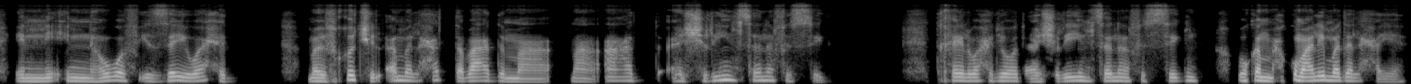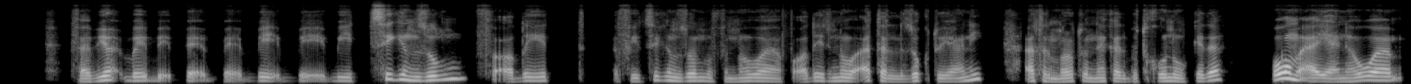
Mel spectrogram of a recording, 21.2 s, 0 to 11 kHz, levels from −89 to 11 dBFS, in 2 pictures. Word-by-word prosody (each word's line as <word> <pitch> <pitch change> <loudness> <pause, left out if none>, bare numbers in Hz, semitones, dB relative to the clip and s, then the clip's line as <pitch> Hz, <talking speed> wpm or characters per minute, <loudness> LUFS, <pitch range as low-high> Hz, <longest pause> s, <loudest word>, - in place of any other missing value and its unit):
إن 125 0 +1 0.2
إن 130 -2 +1
هو 145 +5 +2
ف - - -13
إزّاي 135 +4 +1
واحد 130 -4 -2 0.5
ما 130 - +3
يفقِدش 175 +9 +2
الأمل 150 -3 -1
حتى 170 +2 -3
بعد 140 0 +1
ما 110 -3 -2 0.2
ما 120 -2 -4
قعَد 145 -2 -3 0.3
20 155 +7 +1
سَنَة 155 -1 -2
في - - -11
السجن. - - -8 0.8
تخيّل 145 -1 +1
واحد 135 0 -1
يقعُد 135 -1 +2
20 135 +6 0
سَنَة 140 +1 0
في 130 - -9
السجن 135 +2 -4 0.3
وهو 140 - +2
كان 155 -3 +6
محكوم 135 +2 +2
عليه 150 +4 +6
مدى 150 -2 +3
الحياة. 105 -5 -7 0.6
فبي 120 +9 +3
ب 145 - -7
ب 145 0 0
ب - - -1
ب - - -6
ب 140 -2 -3
ب - - -6
بيتسجِن 150 +5 +1
ظُلم 180 +9 +2
في - - -6
قضيّة 140 +5 -1 0.5
فيتسجِن 145 +5 -3
ظُلم 140 0 0
في 120 - -11
إن 115 - -6
هو، 130 -2 0
في - - -9
قضيّة 140 -1 -1
إن 130 - -3
هو 135 -2 +3
قتَل 115 -4 0
زوجته 125 -1 -2
يعني، 135 - -1 0.3
قتَل 135 -1 +1
مِراته 120 +4 0
إن 120 - -2
هي 125 - 0
كانت 120 -3 -1
بتخونه 130 +3 -1
وكده، 140 +9 +1 0.4
وهو 220 +4 +12
ما 205 - +6
يعني 120 -1 +2
هو 150 +2 +5
135 Hz, 185 wpm, -25 LUFS, 125-150 Hz, 0.8 s, وهو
